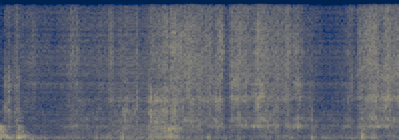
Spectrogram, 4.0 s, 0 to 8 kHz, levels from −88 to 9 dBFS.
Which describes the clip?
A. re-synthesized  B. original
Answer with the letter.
A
